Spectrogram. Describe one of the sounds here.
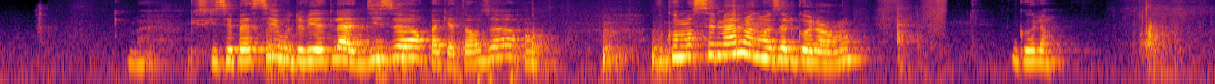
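A woman speaks briskly and firmly, close by.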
